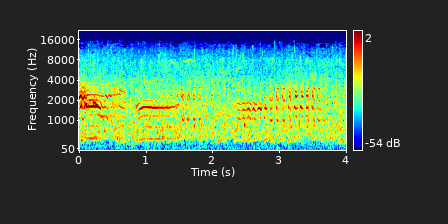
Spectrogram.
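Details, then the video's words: Red-necked grebes in fighting and courtship display give squealing, wailing notes followed by a quick run of pulsed chatter, with faint water sounds. "Red-necked Grebes fighting & courtship display"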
